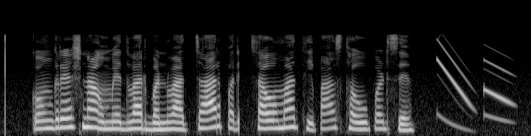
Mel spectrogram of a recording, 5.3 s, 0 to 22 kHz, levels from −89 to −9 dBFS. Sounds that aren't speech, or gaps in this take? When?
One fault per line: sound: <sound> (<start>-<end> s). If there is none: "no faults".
sound: dropout (2.4-2.5 s)
sound: chirp (4.4-5.2 s)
